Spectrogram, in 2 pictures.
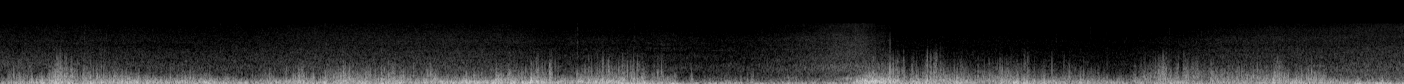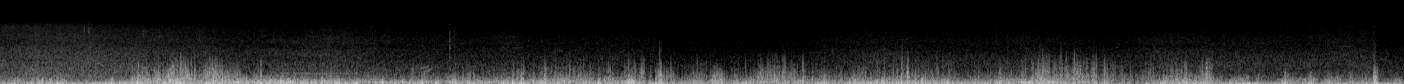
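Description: Wind buffeting the microphone of a handheld camera in uneven gusts, a low rumble, with one strong gust about nine seconds in. Waves wash on the beach beneath it.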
